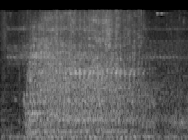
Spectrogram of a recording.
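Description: A loud, deep animal roar bursts in after a brief pause and holds steady for over a second and a half, rumbling and forceful, with no talking.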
